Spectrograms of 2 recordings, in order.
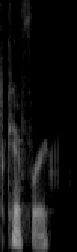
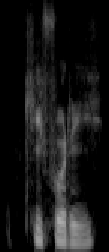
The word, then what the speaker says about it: Qifrey: I think it's Kifri. No, it's Kifri. In in Japanese, it's pronounced Kifuri.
